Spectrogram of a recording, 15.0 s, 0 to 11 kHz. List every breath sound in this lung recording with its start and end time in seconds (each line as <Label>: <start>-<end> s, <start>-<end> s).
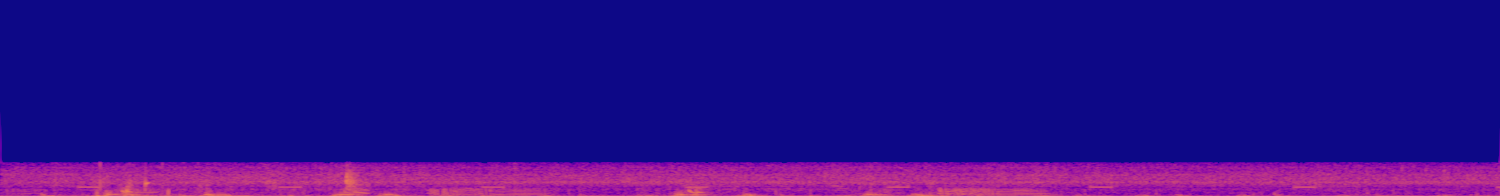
Inhalation: 0.84-1.74 s, 3.29-4.18 s, 6.62-7.41 s
Exhalation: 1.77-2.67 s, 4.27-5.42 s, 8.62-10.56 s
Wheeze: 0.82-1.78 s, 3.25-4.20 s, 6.62-7.41 s
Crackles: 4.25-5.44 s, 8.57-10.62 s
